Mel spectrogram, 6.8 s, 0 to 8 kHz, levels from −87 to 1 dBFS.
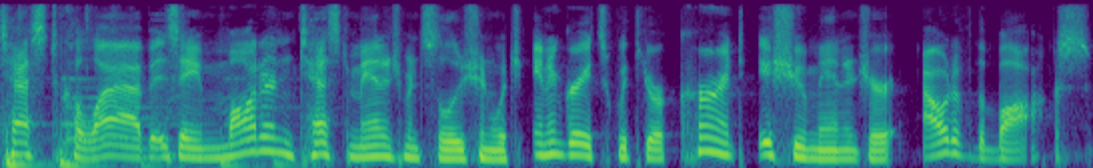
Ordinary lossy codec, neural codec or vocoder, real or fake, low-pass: MP3, 64 kbps; none; real; 7.2 kHz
